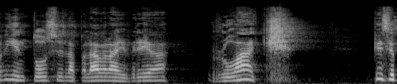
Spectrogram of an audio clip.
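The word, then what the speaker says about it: רוח: entonces la palabra hebrea roja que se pronuncia rojas la ch en el hebreo se pronuncia como jota y que es la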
